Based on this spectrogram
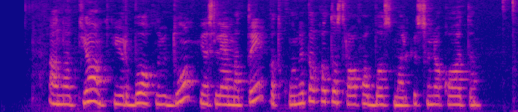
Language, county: Lithuanian, Utena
